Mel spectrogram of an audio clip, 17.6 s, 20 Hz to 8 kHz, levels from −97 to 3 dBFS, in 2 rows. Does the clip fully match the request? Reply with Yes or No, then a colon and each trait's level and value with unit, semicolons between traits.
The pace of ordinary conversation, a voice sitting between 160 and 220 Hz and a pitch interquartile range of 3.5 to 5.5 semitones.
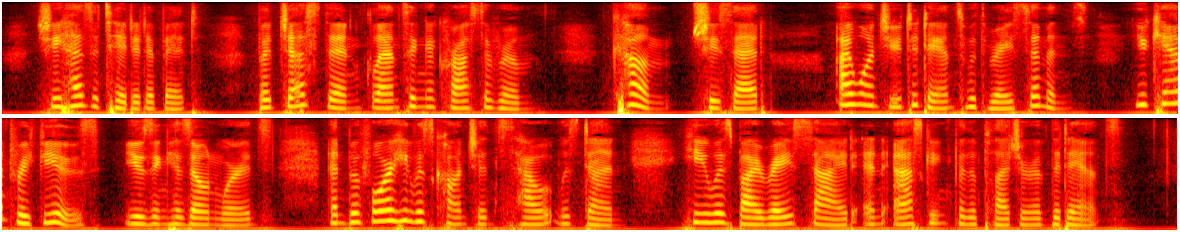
Yes: average, 175 wpm; medium, 185 Hz; average, 4.7 semitones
